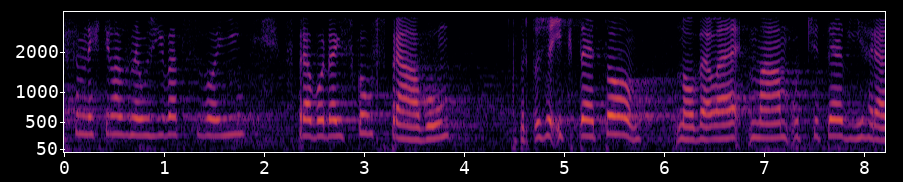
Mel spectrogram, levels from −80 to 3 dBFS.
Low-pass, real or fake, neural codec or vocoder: 3.6 kHz; real; none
